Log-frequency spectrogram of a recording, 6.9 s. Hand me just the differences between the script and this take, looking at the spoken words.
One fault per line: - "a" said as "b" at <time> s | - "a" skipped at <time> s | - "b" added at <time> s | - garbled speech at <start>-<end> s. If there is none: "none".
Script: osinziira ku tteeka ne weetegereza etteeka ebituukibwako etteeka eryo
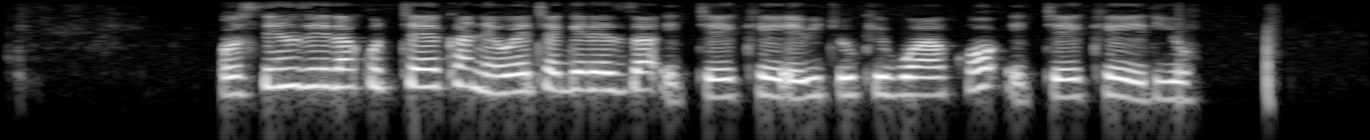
none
